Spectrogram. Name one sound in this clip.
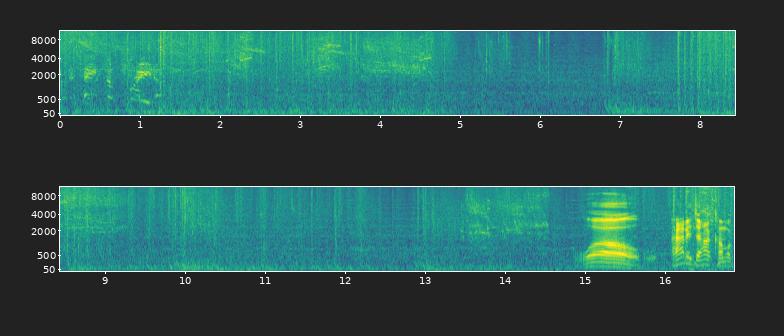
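Explosions rumble and boom nearby.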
